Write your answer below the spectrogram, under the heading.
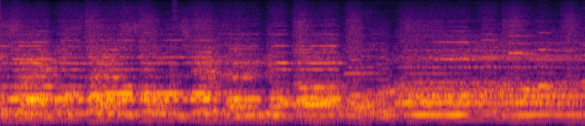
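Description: Firlinfeu, the Lombard pan flutes, played together as an ensemble: several held tones sound at once in chords that shift every second or so.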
